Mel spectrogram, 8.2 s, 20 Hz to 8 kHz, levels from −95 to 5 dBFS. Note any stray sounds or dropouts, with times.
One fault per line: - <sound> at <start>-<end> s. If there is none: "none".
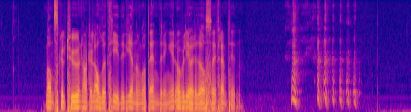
- laugh at 5.7-7.3 s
